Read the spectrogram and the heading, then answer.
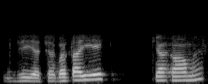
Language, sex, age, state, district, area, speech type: Hindi, male, 18-30, Madhya Pradesh, Hoshangabad, urban, conversation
